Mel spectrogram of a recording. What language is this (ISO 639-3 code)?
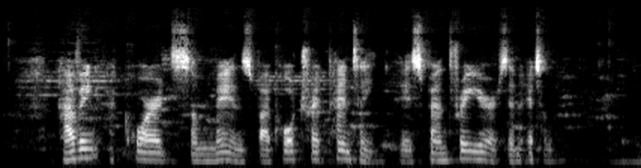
eng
